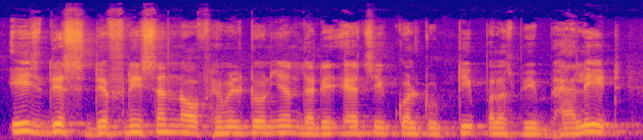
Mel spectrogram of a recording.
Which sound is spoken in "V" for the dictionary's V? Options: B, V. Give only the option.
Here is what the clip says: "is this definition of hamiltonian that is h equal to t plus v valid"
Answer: B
